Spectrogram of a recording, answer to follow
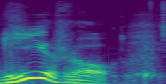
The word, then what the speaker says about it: gyro: Yi, the G is not pronounced like a G in Greek. Simply say yi, and then ro. You do want to roll your R rather strongly. Yiro, yiro, yiro.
